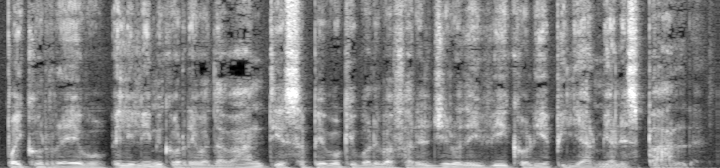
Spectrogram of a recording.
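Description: A man reading a novel aloud in a calm, measured narration. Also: deep voice, vocal fry, husky. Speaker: audiobook reader. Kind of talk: scripted narration.

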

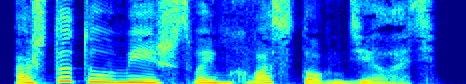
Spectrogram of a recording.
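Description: A woman's voice: a little high, moderate pace, gravelly, no room sound, clean studio sound, pitched above the performer's own voice, full character voice. A woman playing a brash, cheeky girl archer. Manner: brash, excited, joking.

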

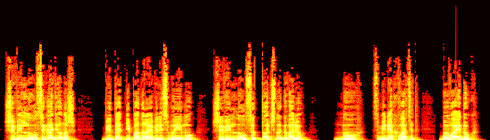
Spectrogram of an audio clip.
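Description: Man doing a shrill, panicky young boy. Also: brisk. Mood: alarmed. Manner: shrill, alarmed outbursts. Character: frightened excitable young boy.

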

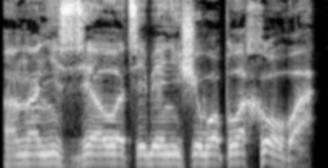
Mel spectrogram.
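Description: A man's voice: lowish voice, unhurried, dry recording, studio quality, voice pushed up, close to an everyday voice. A man voicing a beaten, weary man pleading for a girl's life in an audiobook. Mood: urgent. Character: desperate battered man pleading for a girl.

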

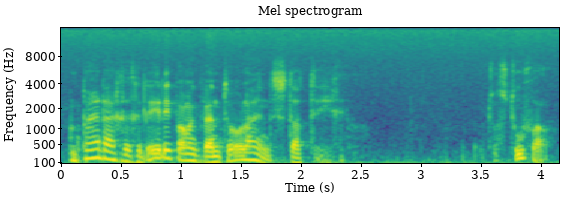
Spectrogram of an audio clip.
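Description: In an old radio play, an actor voices a cool, calculating man staging a deadly experiment, calm and narrating with composed, provocative deliberation. His medium-pitched voice is creaky, slightly rough, fairly quick and lively in intonation. The recording is dull and muffled.

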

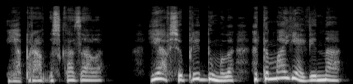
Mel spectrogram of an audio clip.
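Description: Brief: female narrator voicing young woman confessing, breathless, pleading, pitched up. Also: a little fast, dark tone, husky, no echo, clean studio sound, close to an everyday voice. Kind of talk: audiobook reading.

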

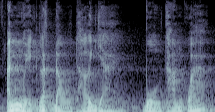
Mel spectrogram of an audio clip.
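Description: A man reads a novel aloud in a steady, measured way. His tone is mellow and dark. The room echoes, with a long reverb tail. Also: lowish voice, faint music behind. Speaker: audiobook narrator. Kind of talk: scripted narration of a novel. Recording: roomy hall with long reverb.

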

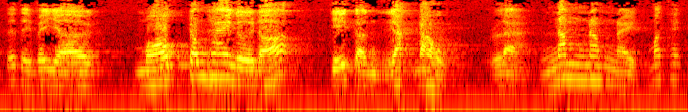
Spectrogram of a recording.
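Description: A man's voice: a little high, rough recording. A man, a Buddhist monk giving a dharma talk, telling a story animatedly and teasing his audience with questions.

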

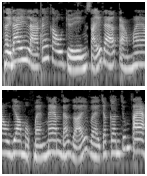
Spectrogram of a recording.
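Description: A woman's voice: medium pitch, animated, moderate pace, a bit bright. Chatty Southern Vietnamese woman telling ghost stories. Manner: chatty, addresses listeners directly. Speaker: storyteller host. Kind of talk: casual spoken ghost-story narration.

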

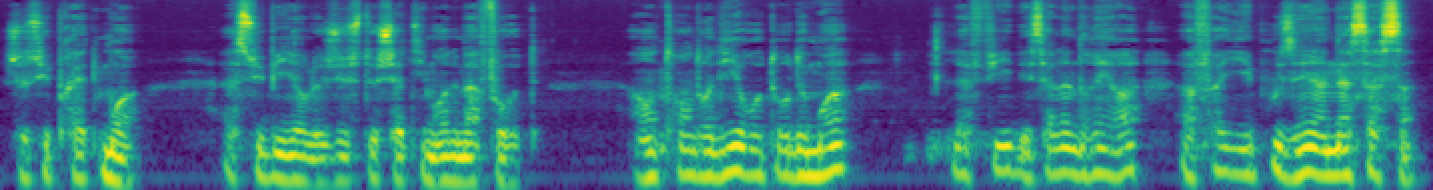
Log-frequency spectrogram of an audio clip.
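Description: A man's voice: medium pitch, fairly even intonation, moderate pace, dark tone, husky, natural voice. A man reading the part of a proud young noblewoman in distress, pleading with impassioned dignity in an audiobook. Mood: proud, anguished.

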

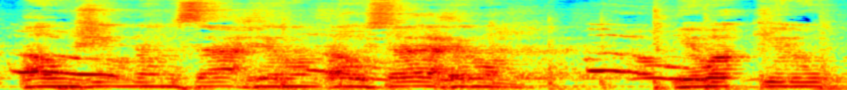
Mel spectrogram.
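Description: A man's voice: a little high, little pitch movement, takes it slowly, loud music behind the voice. A man working as a Quran healer, speaking in a commanding, coaxing way to a possessed patient during an exorcism session. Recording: echoey room, far from mic, loud noise.

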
